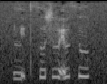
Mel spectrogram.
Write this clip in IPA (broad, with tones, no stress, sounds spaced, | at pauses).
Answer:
l ḭ˨ t θ u˦ s v ɛ̰˥ v θ u˥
